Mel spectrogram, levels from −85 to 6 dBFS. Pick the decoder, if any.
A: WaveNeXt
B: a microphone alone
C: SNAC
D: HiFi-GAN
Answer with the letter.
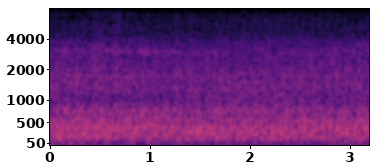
A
